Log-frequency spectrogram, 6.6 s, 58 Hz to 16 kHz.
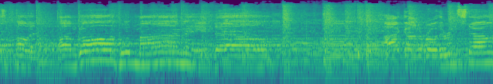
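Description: Live acoustic band playing a 1940s war-bond song: strummed acoustic guitar and snare drum, with voices singing in the first part.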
